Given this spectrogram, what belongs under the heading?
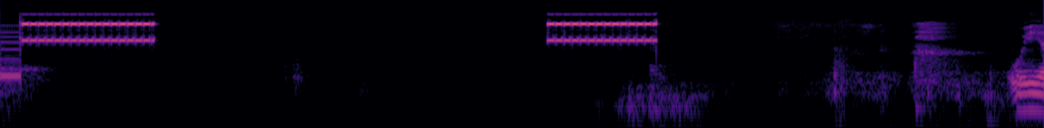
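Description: A telephone rings in two loud electronic bursts separated by silence, with a quiet voice and rustling after the second ring.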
